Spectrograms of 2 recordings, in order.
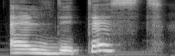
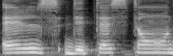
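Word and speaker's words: elles détestent: And here, be careful, is not elles détestant, déteste, something like that. The S of L is silent, the ENT is silent, so elle déteste les pommes.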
